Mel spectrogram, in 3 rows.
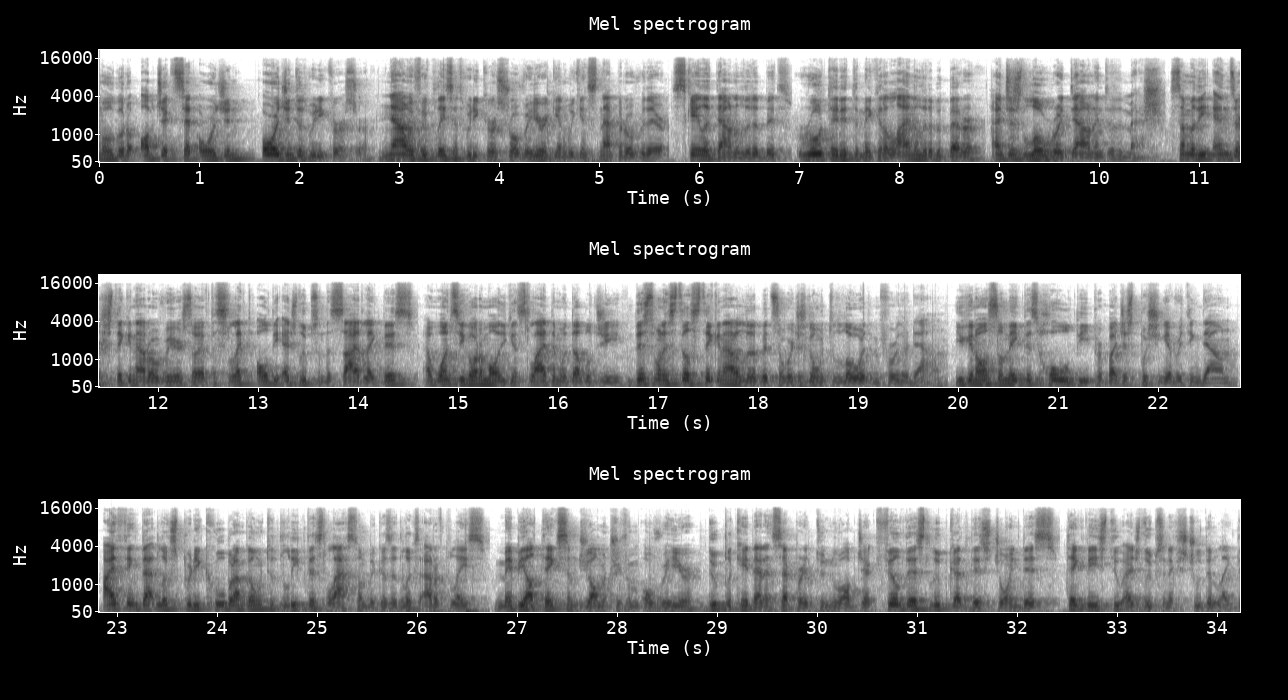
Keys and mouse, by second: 2.3 middle click, 2.7 Tab, 2.7 1, 3.3 right click, 3.6 shift+right click, 3.9 shift+s, 4.5 Tab, 4.7 right click, 4.9 shift+s, 5.3 middle drag, 5.6 s, 6.5-6.8 middle drag, 7.1 r, 8.8 g, 10.6 Tab, 10.6 z, 10.8 middle click, 11.8 Tab, 12.2 z, 12.4 alt+right click, 12.8 alt+shift+right click, 13.6 alt+shift+right click, 14.1 alt+shift+right click, 14.4 alt+shift+right click, 14.5 middle click, 14.5 g, 14.9 g, 16.6 shift+middle click, 16.6 shift+a, 17.6 right click, 17.8 shift+middle click, 18.2 g, 19.6 a, 19.8 Tab, 21.8 middle drag, 22.1 Tab, 22.4 middle click, 22.7 Tab, 22.7 z, 22.7 a, 23.2 a, 23.4 middle click, 23.4 a, 24.1 Tab, 24.7 z, 24.8 a, 25.1 b, 26.1 ctrl+l, 26.3 z, 26.5 x, 26.7 1, 26.9 right click, 27.7 right click, 28.4 shift+d, 28.8 g, 29.9 Tab, 29.9 p, 30.1 right click, 30.4 Tab, 30.5 ctrl+z, 30.5 ctrl+f, 30.5 ctrl+r, 30.9 ctrl+r, 31.2 click, 31.4 right click, 31.6 shift+right click, 32.2-34.1 typing.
